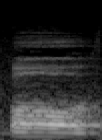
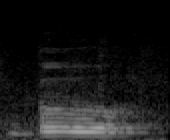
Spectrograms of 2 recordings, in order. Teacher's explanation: the long o in bo that is now pronounced bu in much of Iran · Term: majhul vowels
